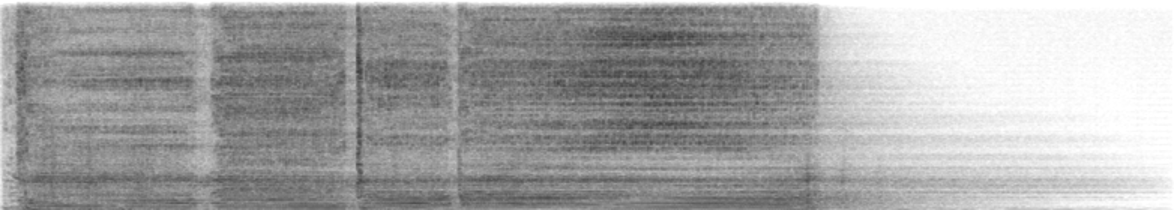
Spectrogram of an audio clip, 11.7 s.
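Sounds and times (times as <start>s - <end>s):
vocals: 0.0s - 11.1s.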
